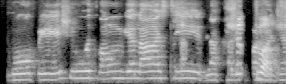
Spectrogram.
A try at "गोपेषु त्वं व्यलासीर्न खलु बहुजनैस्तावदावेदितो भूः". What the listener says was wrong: Shu is short, don't make it dirgha, and there will be a pressure, there will be a dvitvasa. Gopeshu tvam vyalasi.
